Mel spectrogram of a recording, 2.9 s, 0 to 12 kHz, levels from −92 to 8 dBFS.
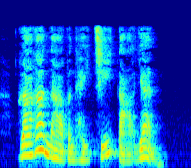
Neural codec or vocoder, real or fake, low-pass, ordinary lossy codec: none; real; 7.2 kHz; AAC, 48 kbps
